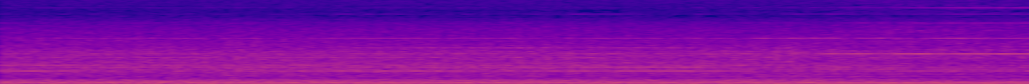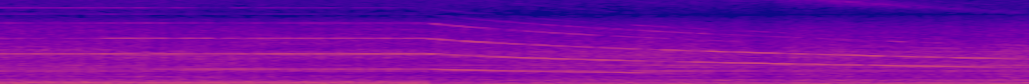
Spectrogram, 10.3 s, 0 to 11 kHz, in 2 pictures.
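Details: J79 jet engines on a successful ground run after refuelling and fixing leaks, to verify the leak repairs; loud, steady turbine roar with a high whine winding down smoothly near the end. Normal, healthy idle.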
